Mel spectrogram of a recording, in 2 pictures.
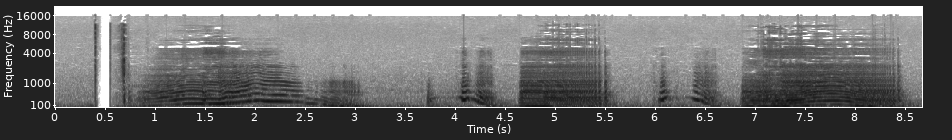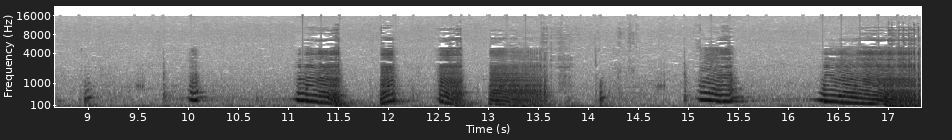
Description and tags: durys geros42
wooden door squeaks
